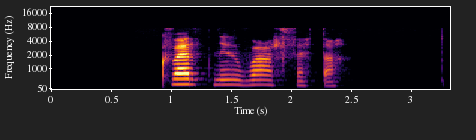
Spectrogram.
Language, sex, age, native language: Icelandic, female, 10, Icelandic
